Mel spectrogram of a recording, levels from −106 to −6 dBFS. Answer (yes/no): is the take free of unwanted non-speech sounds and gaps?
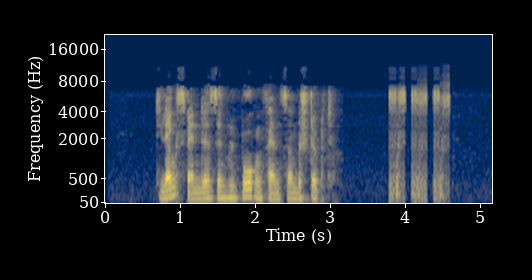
no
